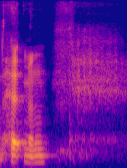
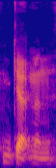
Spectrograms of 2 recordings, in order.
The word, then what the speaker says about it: Hetman: that's their term um hitman and uh or getman depending on you know how you want to pronounce it but i pronounce it hitman um so he goes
